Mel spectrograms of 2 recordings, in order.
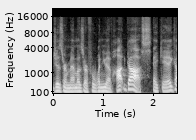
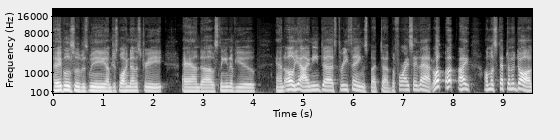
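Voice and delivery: distracted, rambling, meandering stream-of-consciousness delivery. Showing how he would leave a voice memo: acting out a rambling voice memo. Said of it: "like that kind of thing".

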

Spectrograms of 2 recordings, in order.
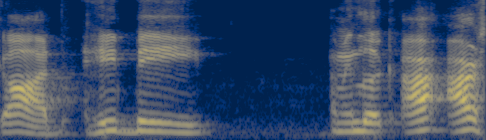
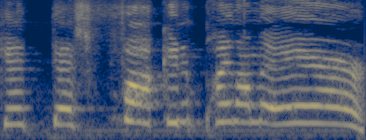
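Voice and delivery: mock, shrill, high-pitched screaming; 12 semitones higher, 4 dB quieter than usual. Telling a story about McNally on a plane, retelling McNally's scream. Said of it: "He screams out".

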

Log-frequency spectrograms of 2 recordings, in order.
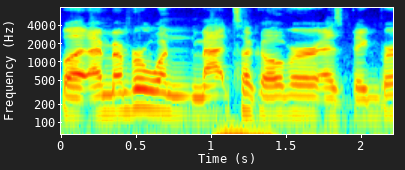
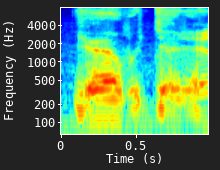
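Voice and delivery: dropped, bottom-of-the-range deep, low put-on voice. Retelling how a friend voiced Oscar the Grouch: imitating Nikki's low voice. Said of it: "Nikki's voice was so low".

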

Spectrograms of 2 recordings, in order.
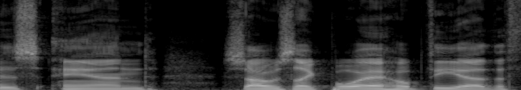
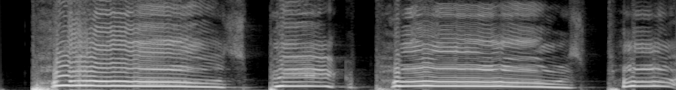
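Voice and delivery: put-on very high, very loud, shrill, drawn-out kid's scream; 16 dB louder than usual. Retelling a kid running off after reading a sign: imitating a kid screaming. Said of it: "he runs off screaming".

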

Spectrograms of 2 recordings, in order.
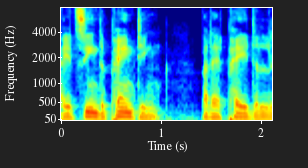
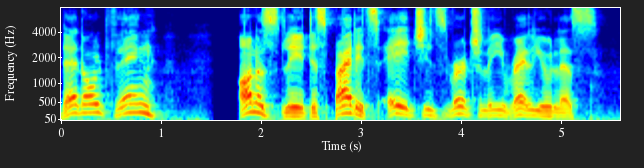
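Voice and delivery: vague, absent-minded, slightly higher-pitched voice; 8 semitones higher than usual. Asked about a client's small African figurine, Chahal character voice. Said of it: "I had spent some time studying Chahal's movements and habits. He was, by all accounts, absent-minded, / He was, / you're here for the antique fair?".

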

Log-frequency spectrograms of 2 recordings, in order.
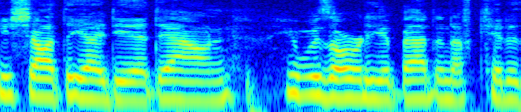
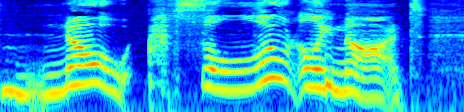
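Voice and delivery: raised voice, forced through gritted teeth; 5 semitones higher, 7 dB louder than usual. Reading a character's refusal while backing away, said through gritted teeth. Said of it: "Son said through gritted teeth".

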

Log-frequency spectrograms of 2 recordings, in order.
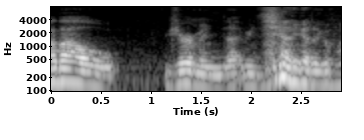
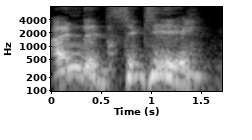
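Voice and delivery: put-on Scottish character voice, higher; 7 semitones higher than usual. Joining in with another line after the other speaker's impression: Fat Bastard voice. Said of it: "Fat Bastard".

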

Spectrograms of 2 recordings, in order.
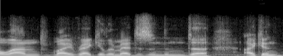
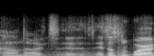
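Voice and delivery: ordinary talk, nothing marked

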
